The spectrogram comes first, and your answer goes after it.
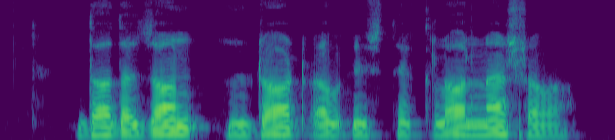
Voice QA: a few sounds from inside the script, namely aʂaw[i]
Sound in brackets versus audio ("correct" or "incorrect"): incorrect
